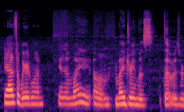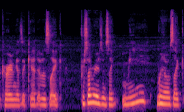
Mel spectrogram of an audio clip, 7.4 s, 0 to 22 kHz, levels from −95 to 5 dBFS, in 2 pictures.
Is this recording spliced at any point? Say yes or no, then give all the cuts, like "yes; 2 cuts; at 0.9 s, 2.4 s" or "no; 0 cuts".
no; 0 cuts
